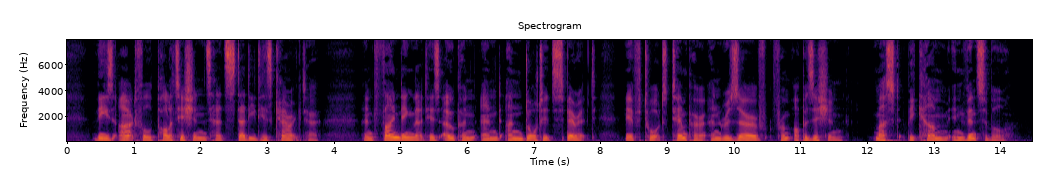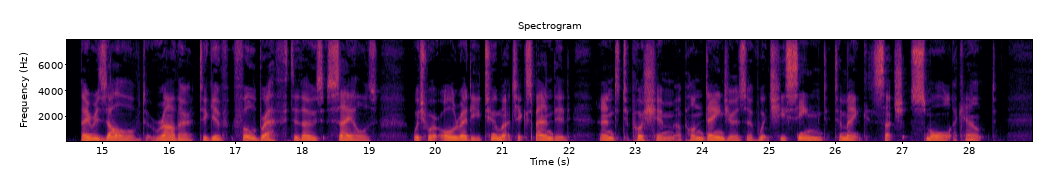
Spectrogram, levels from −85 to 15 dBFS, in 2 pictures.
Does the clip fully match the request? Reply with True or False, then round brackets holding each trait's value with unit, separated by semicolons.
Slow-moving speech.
True (115 wpm)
